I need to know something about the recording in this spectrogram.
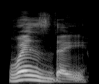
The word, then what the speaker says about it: Wednesday: Like perhaps silent D is most commonly found in the world, like Wednesday. Wednesday we don't say. Wednesday. Wednesday. Okay. So Wednesday, we have D there and we don't pronounce it.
